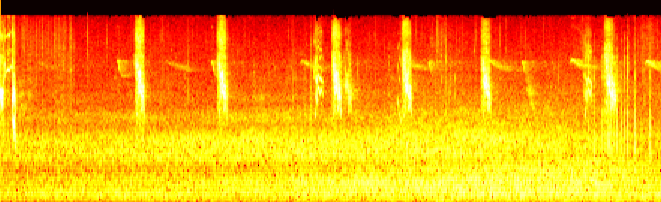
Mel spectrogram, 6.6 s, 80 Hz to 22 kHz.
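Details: At a Tenmangu shrine on 7 July 2022, sparrows approach a hand holding food, giving crisp single chirps roughly every second, sometimes in quick pairs, alongside faint high whistling notes.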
